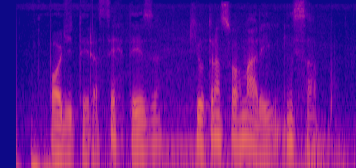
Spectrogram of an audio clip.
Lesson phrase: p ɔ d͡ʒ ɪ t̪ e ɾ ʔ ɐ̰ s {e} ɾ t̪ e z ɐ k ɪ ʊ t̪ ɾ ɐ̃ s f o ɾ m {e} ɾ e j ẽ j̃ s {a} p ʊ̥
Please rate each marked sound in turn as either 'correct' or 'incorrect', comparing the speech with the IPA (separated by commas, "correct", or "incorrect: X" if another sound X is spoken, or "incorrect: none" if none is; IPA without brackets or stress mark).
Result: correct, incorrect: a, correct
